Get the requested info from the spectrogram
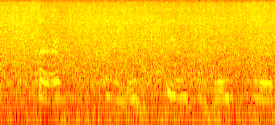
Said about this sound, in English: This car is called Fire Hydrant Head because there is a fire hydrant on top of the car that is exploding with water every single second.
